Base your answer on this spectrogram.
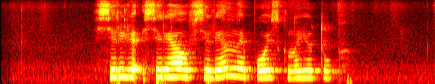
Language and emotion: Russian, neutral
